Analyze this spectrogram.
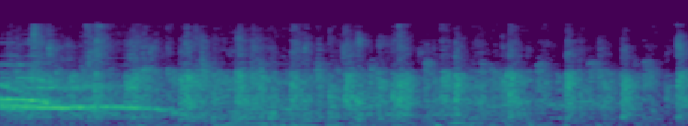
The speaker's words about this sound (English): He's a shy clap, gentleman. Clap, make some noise. Come on.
